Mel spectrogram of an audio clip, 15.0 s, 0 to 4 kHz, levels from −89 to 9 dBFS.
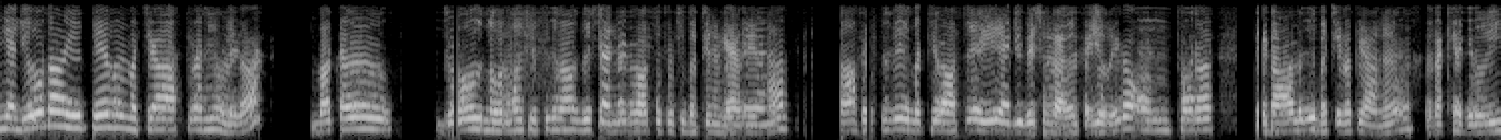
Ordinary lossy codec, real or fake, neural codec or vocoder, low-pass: none; fake; codec, 44.1 kHz, 1.7 kbps, Pupu-Codec; 3.6 kHz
